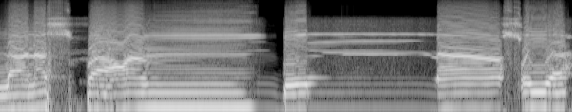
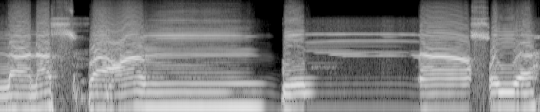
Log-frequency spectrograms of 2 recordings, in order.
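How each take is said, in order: Both takes have the same delivery.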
